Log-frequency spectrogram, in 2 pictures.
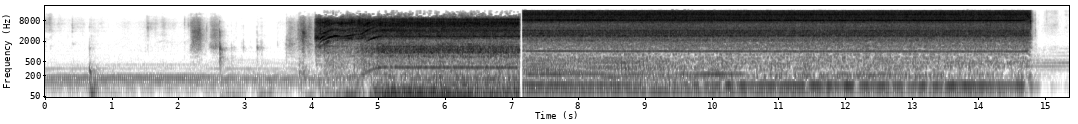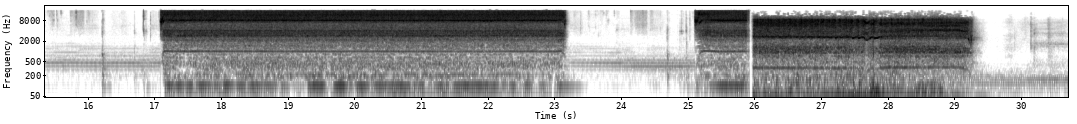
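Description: Parkside PSBSAP 20-Li A1 brushless cordless drill boring a 13 mm hole through 5 mm steel, the largest bit it is rated for in metal. The bits are not very sharp and the work goes slowly. The motor winds up about four seconds in and runs in three long stretches with short pauses and one brief burst between them, then winds down near the end.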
